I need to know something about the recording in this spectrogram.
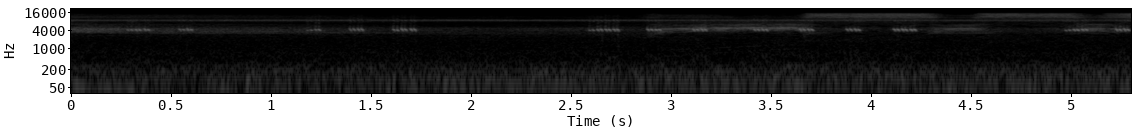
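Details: Insects calling in an open-air strawberry field while seedlings are planted, recorded on a dropped smartphone: high, clipped chirps in irregular clusters of two to five, with brief pauses, over a faint steady high-pitched whine and a soft hiss.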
